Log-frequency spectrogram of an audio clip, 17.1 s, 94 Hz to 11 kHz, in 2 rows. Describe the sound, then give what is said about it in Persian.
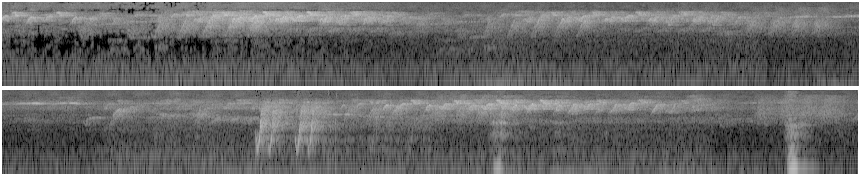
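Outdoor birdsong from a bird at its nest, repeated chirps and calls over a soft background hum of insects; a few sharp clicks or knocks punctuate the calls. Filmed from a camouflaged hide at 6:30. “صدای پرنده بیرون میاد.”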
